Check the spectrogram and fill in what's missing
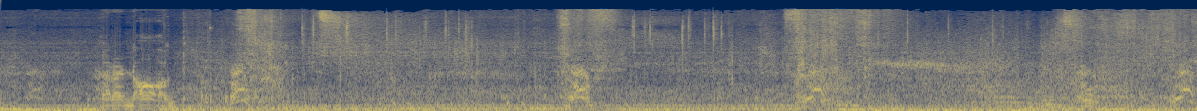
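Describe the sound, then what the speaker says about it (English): A dog snarls and growls loudly in the game Black Myth Wukong, with repeated harsh bursts over a constant rumbling game soundtrack. "Got a dog."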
